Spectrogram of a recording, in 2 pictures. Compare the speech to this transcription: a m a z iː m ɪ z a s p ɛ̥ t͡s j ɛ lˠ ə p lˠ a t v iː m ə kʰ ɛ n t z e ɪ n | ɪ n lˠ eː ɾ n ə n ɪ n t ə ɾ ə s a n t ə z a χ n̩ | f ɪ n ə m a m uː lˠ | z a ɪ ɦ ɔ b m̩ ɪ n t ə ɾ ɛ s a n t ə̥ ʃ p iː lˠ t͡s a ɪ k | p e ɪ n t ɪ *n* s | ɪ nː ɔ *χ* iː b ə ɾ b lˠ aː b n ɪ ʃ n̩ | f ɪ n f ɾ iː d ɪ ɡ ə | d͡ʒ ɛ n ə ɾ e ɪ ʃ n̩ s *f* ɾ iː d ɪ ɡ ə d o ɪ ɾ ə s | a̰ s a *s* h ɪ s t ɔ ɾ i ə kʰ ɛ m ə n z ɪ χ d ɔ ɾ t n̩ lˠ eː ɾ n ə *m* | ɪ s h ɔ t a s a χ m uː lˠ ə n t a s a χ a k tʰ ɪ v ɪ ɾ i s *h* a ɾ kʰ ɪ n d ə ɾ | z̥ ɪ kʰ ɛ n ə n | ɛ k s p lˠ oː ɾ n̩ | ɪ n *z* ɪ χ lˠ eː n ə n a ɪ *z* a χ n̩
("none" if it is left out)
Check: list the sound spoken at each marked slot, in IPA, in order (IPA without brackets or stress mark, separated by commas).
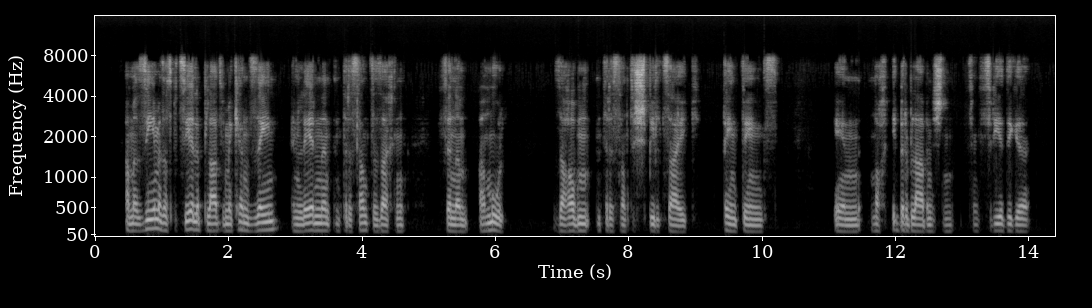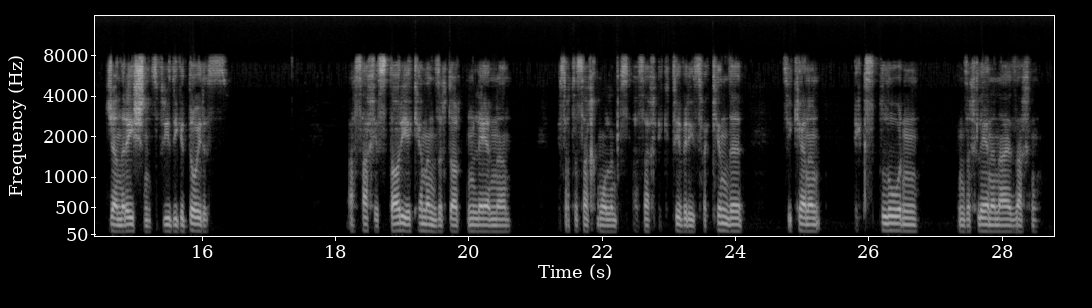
ŋ, χ, f, χ, n, f, z, z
